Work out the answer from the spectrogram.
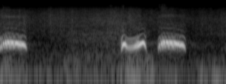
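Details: Low spotted dove coos in the one-ending style, used to provoke caged birds. A steady coo, a pause, then a wavering note and a longer even coo.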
